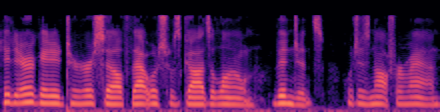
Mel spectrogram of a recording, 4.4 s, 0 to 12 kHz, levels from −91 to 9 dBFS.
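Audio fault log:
No faults detected.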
